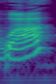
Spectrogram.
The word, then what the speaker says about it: は: We write the particle wa with the hiragana ha instead of wa.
